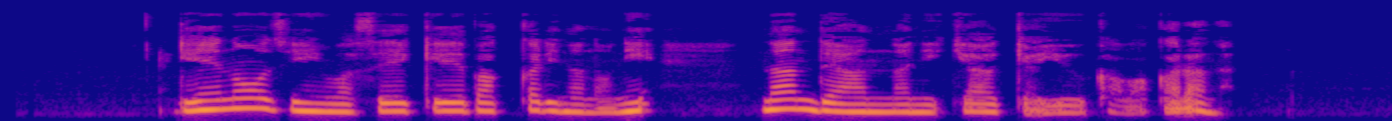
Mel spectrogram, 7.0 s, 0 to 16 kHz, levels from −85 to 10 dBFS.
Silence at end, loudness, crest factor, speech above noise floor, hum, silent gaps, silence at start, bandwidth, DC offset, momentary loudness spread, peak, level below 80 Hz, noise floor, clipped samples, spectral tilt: 0.85 s; -24 LUFS; 16 dB; 47 dB; none; none; 0.85 s; 11.5 kHz; under 0.1%; 10 LU; -8 dBFS; -74 dBFS; -70 dBFS; under 0.1%; -6.5 dB/octave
